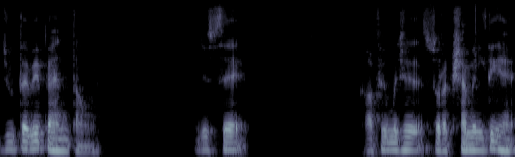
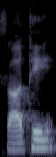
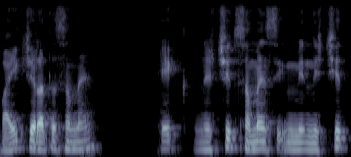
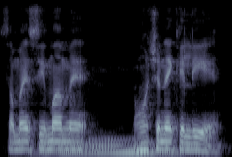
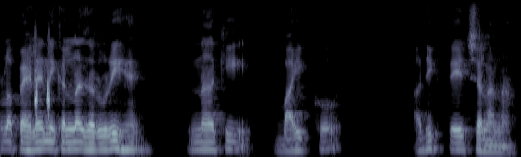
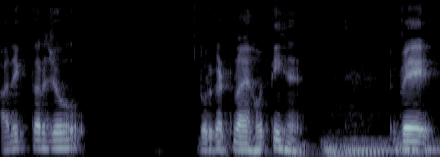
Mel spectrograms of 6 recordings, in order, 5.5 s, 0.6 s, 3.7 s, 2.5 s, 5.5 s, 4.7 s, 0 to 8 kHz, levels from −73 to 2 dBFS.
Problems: none marked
